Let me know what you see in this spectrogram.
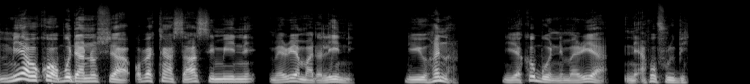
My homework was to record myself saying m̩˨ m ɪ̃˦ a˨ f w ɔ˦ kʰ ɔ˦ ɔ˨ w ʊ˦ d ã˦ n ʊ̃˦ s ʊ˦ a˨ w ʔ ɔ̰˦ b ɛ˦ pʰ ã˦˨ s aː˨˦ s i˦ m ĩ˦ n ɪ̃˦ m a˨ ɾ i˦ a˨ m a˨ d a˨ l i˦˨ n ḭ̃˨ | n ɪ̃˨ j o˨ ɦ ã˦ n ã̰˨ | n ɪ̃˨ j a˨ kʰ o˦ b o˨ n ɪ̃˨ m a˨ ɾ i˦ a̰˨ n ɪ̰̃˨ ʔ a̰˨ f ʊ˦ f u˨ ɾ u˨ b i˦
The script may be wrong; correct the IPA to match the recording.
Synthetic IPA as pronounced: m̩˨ m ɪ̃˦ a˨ w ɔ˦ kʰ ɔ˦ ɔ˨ b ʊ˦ d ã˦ n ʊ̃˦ s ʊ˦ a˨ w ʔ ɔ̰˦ b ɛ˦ kʰ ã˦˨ s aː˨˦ s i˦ m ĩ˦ n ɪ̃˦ m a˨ ɾ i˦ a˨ m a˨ d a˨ l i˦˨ n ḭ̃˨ | n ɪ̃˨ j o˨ ɦ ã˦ n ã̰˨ | n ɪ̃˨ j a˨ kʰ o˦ b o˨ n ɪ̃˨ m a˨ ɾ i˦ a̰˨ n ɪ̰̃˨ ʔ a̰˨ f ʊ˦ f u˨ ɾ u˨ b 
